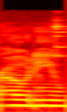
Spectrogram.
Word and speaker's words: Ody: O-D-Y. – It was O-D-Y, but it, you know, it was just pronounced Odie. – Mm-hmm. – And the meaning for Odie was, it basically meant little member.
